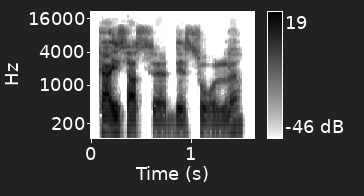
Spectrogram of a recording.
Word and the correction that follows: Caxias do Sol: Dove... – Quasi, quasi, quasi l'hai seccata. Caxias do Sol si dice.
